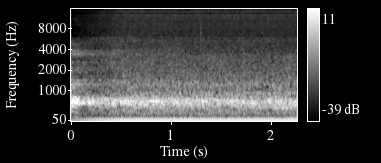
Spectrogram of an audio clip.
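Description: Steady low hum with an even hiss over it, unchanging throughout: the room's constant background noise with no one speaking.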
